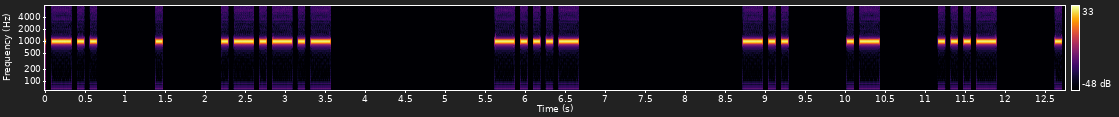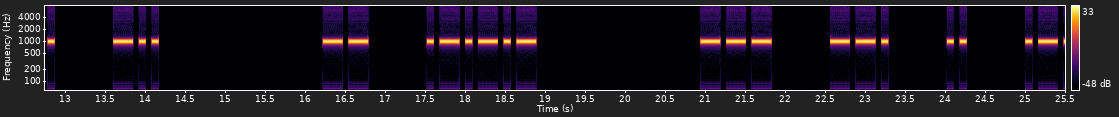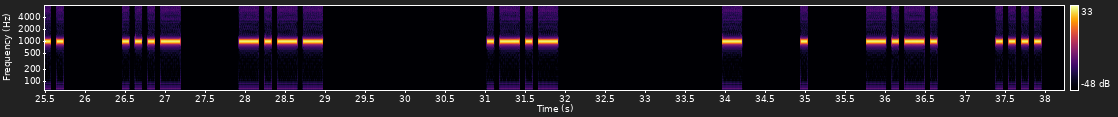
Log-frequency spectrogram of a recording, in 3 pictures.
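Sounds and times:
morse code at 5 wpm: 0.0s - 0.7s, 2.2s - 3.6s, 5.6s - 6.7s, 8.7s - 9.3s, 10.0s - 10.5s, 11.2s - 11.9s, 12.6s - 12.9s, 13.6s - 14.2s, 16.2s - 16.8s, 17.5s - 19.0s, 21.0s - 21.9s, 22.6s - 23.3s, 24.0s - 24.3s, 25.0s - 25.8s, 26.5s - 27.2s, 27.9s - 29.0s, 31.0s - 32.0s, 34.0s - 34.3s, 35.8s - 36.7s, 37.4s - 38.0s.

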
